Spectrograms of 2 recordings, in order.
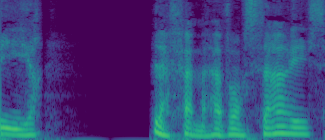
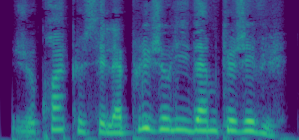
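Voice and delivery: put-on much higher child voice; little girl; 9 semitones higher than usual. A narrator's reading. Girl calling the woman the prettiest lady, childlike. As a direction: confide in a high, childlike voice.

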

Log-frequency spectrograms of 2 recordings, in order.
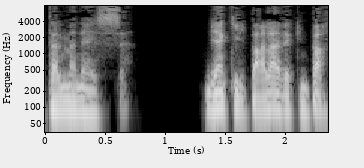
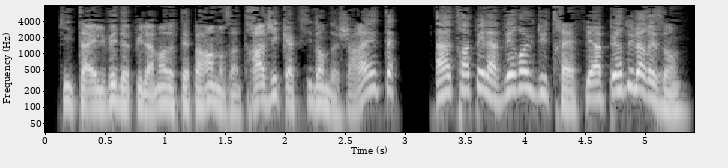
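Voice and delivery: higher, quick, relishing the tale; Matt spinning a backstory; 8 semitones higher than usual. A narrator's reading. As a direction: reel off the fake biography with gusto. Narrator voices Matt.

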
